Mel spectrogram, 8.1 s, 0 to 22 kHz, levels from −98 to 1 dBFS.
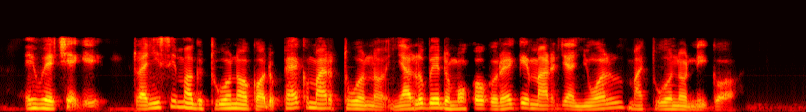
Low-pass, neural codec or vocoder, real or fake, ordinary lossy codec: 5.4 kHz; codec, 16 kHz, 1 kbps, X-Codec, HuBERT features, trained on LibriSpeech; fake; none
